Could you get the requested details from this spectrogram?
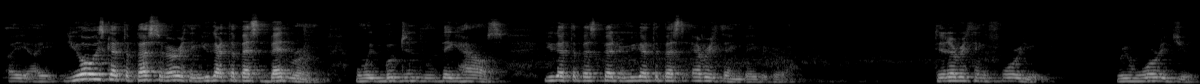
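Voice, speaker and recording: A man's voice: on the high side, echoey room, low-quality recording. A middle-aged man, a father speaking earnestly to his estranged child in a personal video message, pleading and insistent. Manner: earnest, pleading, drifts between soft mumbling and heated insistence.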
